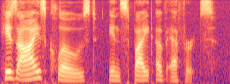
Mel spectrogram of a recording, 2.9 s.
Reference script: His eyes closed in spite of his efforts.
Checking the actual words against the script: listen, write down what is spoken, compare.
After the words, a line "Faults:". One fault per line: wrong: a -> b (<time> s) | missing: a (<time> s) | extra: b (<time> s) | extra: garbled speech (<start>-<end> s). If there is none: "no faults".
His eyes closed in spite of efforts.
Faults:
missing: his (2.1 s)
